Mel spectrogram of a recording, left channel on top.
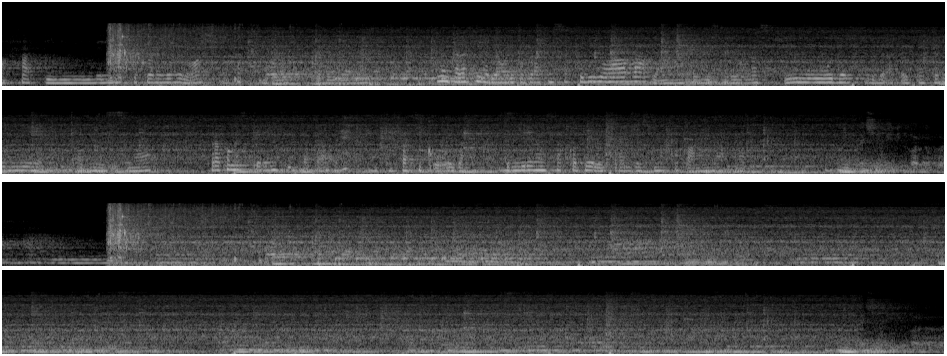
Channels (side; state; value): both; normal; correlation 0.58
